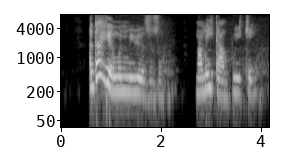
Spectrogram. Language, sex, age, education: Igbo, female, 15-29, tertiary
